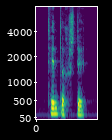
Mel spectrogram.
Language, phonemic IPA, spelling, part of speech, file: Dutch, /ˈtwɪntəxstə/, 20ste, adjective, Nl-20ste.ogg
- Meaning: abbreviation of twintigste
